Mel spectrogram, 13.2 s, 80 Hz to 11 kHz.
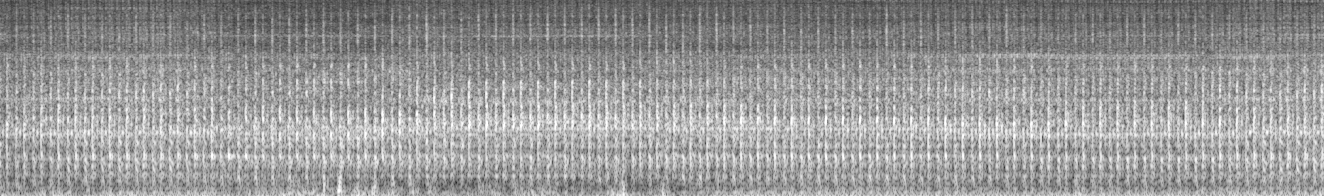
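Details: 2015 Subaru WRX: steady sharp knocking about three per second, continuing as the throttle is opened; a deep internal engine knock, cause suspected, not confirmed.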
